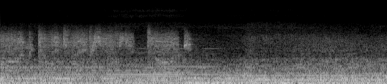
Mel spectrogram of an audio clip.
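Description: Steady roaring jet afterburner thrust from a fighter aircraft in the flight combat video game Project Wingman, a continuous loud engine rumble with a faint voice under it.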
